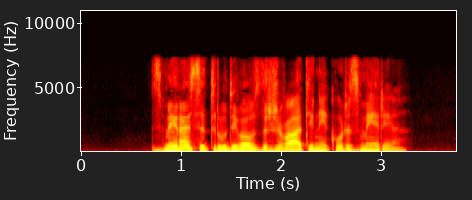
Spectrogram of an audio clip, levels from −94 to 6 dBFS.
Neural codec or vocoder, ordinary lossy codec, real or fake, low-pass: codec, 16 kHz, 2 kbps, FunCodec, trained on Chinese and English, 25 frames a second; MP3, 48 kbps; fake; 7.2 kHz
